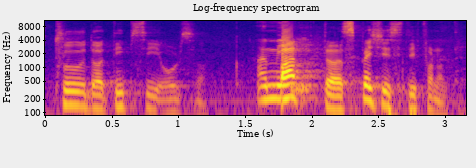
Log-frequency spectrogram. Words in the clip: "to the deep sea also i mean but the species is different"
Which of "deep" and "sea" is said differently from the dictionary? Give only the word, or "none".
none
